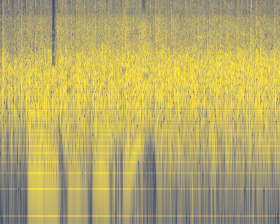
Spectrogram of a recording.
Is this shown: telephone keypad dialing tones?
no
